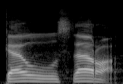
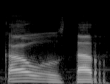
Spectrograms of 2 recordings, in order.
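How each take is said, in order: First: The word ends with a final vowel sound. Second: The word ends on a bare consonant. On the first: The recitation continues past this word. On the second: The recitation stops at this word.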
